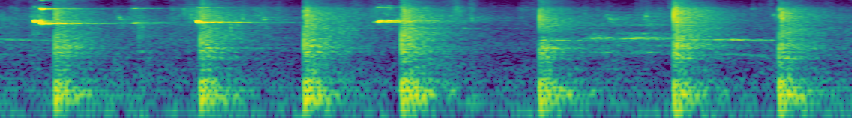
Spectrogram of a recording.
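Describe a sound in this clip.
A basketball bounces on a hard court with loud, regular thuds.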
